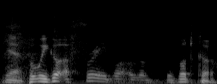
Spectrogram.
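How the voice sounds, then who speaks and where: A man's voice: mid-range voice, lively intonation, fast talker, warm tone, breathy edge, no room sound. A man co-hosting a comedy podcast, joking in a self-deprecating, chatty way. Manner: self-deprecating, mock-pleading. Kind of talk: casual banter.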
